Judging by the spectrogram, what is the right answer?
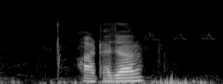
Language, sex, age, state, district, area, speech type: Santali, male, 18-30, West Bengal, Purba Bardhaman, rural, spontaneous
